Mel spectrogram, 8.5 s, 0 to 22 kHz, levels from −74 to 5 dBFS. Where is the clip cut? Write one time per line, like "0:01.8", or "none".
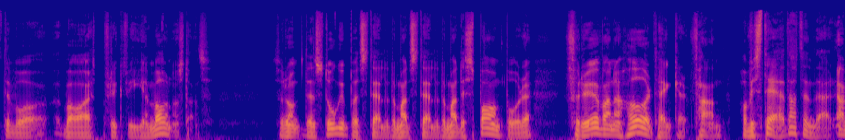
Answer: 0:01.0
0:04.1
0:06.5
0:07.3

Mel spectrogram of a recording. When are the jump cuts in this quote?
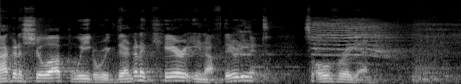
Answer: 0:00.9
0:01.3
0:02.5
0:03.1

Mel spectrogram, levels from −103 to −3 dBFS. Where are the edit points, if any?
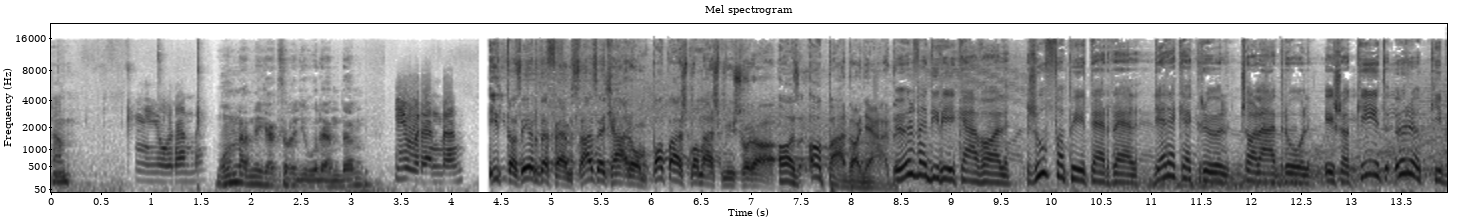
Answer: none

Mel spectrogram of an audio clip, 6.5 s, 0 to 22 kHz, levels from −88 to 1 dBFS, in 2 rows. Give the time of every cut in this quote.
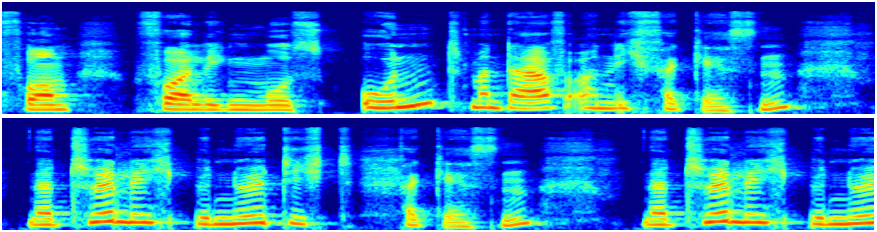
0:04.8

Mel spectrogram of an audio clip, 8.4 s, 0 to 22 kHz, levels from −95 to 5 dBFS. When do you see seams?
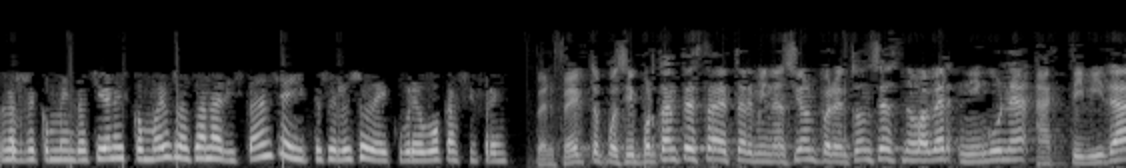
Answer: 0:03.9

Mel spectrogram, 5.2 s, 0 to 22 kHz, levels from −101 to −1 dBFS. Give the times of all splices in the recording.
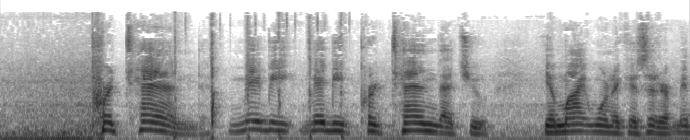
none

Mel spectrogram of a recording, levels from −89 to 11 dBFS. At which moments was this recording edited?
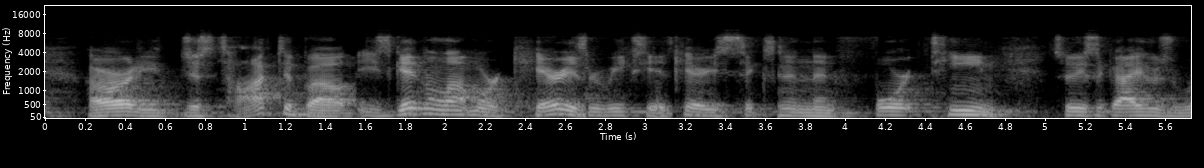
0:01.5
0:02.7
0:03.1
0:03.7

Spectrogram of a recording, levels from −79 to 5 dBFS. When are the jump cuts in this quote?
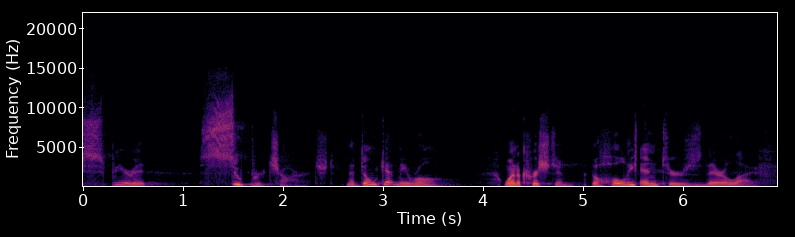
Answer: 0:02.6
0:04.4
0:05.0
0:05.5

